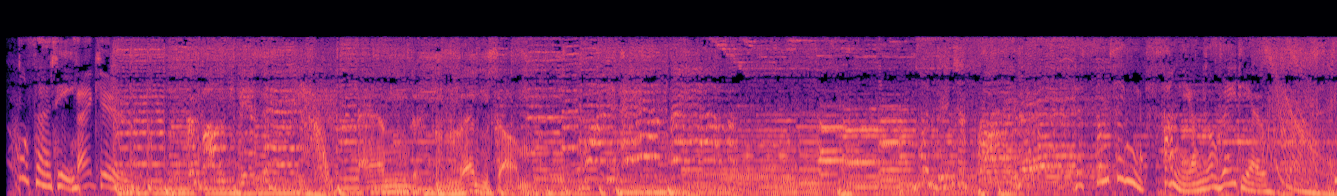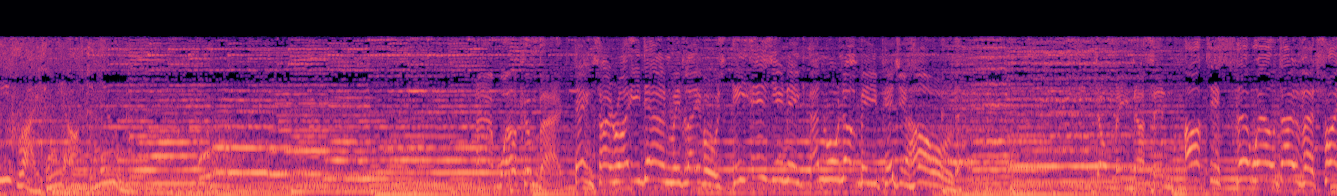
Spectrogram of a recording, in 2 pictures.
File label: news outtro characters; steve wright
